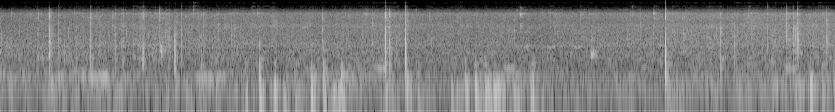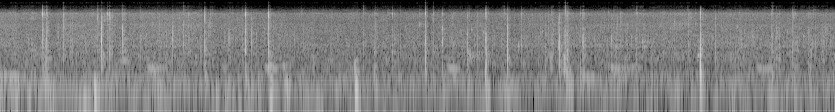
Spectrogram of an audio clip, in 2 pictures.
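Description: Light drizzle falling: a steady hiss of rain with many sharp, irregular ticks of single drops landing close by.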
